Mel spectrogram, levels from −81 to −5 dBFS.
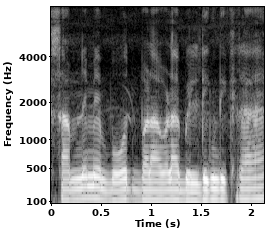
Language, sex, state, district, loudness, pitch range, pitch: Hindi, male, Jharkhand, Ranchi, -12 LUFS, 110-115 Hz, 110 Hz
